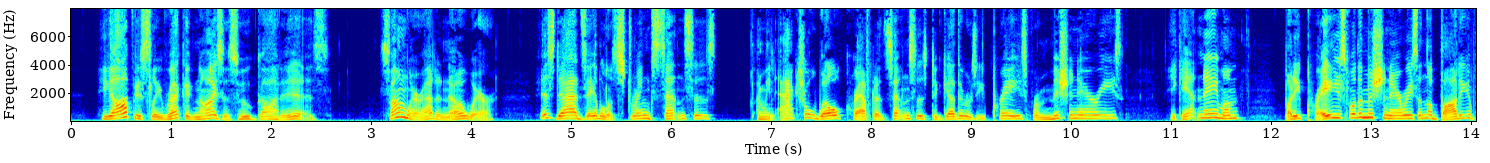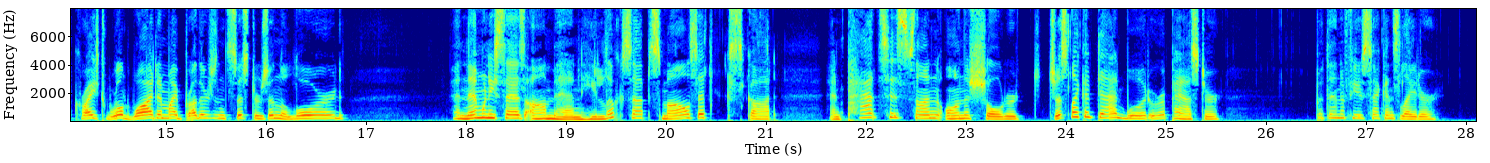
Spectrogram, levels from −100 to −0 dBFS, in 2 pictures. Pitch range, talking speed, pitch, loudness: 175-230 Hz, 180 wpm, 205 Hz, -26 LUFS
